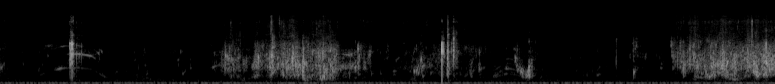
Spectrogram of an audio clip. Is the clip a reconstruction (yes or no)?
no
